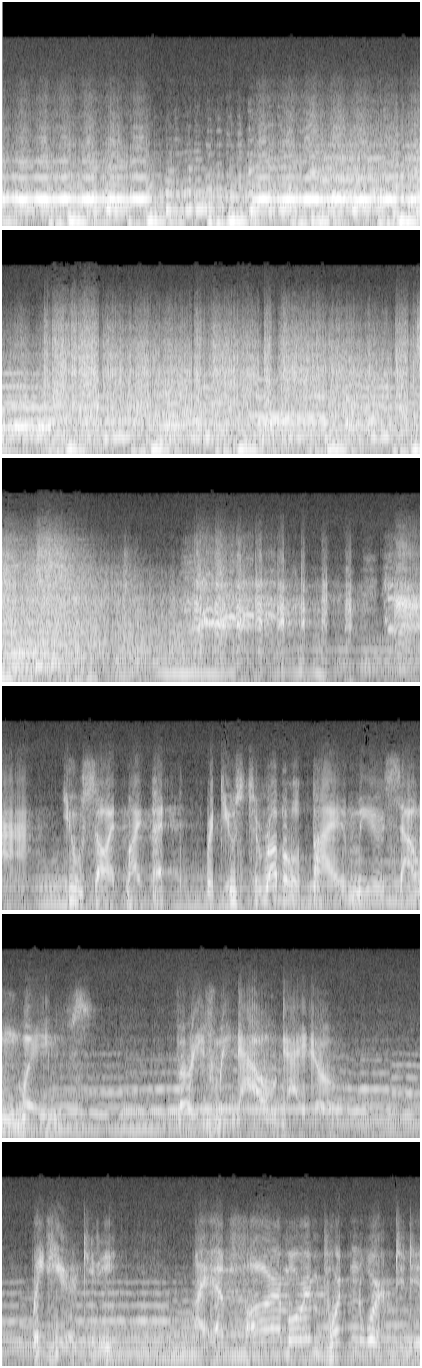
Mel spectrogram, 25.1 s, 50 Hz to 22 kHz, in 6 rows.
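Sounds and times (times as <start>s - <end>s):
pulsing low musical figure: 0.0s - 12.1s
dense crashing rumble: 4.0s - 11.6s.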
